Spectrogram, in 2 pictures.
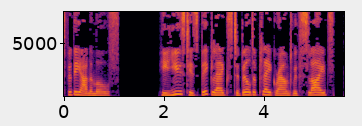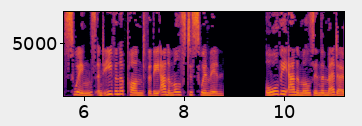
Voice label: ESL Short Stories for Kids SLOW reading The Giant Sheep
